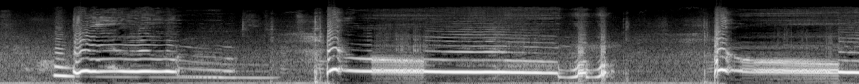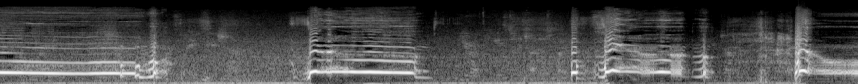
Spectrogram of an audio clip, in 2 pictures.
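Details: Female dog howling and 'talking' in a vocal exchange. Long, wavering, tonal howls with rich overtones, some held for two to three seconds and some short. About five bursts are separated by brief pauses. Quiet room with little background noise.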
